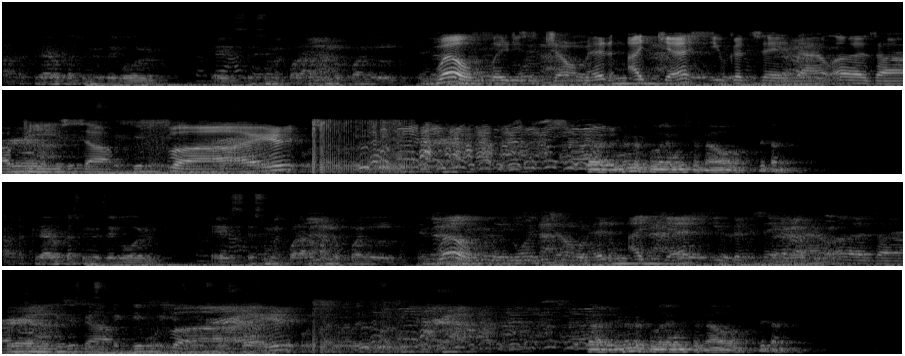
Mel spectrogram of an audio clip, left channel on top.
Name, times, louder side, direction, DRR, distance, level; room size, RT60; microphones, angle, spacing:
voice 1, 0.0-1.6 2.1-8.5 9.1-13.6, right 1 dB, 35° right, -2 dB, 0.7 m, -46 dB
sound 1, 0.8-3.7 4.0-11.7, equal, 50° left, 1.0 m, -48 dB
sound 2, 3.0-3.3 4.3-4.6 5.4-5.6 6.4-6.7 7.8-8.1 8.9-9.6 11.0-11.7 13.1-13.8, right 3 dB, 65° right, 1.6 m, -45 dB
Laughter, 4.2-15.3, left 8 dB, 80° left, 0.4 m, -38 dB
voice 2, 14.9-16.9, left 1 dB, 25° left, 1 dB, 1.1 m, -37 dB
6.8 x 4.9 x 5.6 m, 0.84 s
head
